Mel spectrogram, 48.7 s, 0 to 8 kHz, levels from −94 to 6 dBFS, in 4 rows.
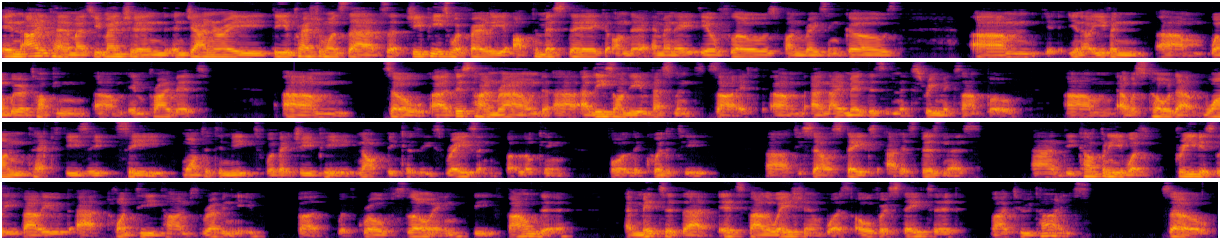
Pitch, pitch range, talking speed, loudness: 95 Hz, 90-105 Hz, 135 wpm, -20 LUFS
